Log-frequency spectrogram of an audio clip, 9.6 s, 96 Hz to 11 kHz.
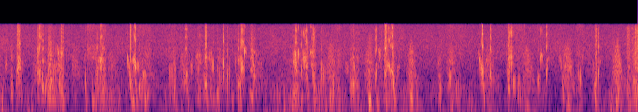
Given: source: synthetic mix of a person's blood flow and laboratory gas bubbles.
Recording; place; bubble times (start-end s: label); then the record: Doppler ultrasound of blood flow; subclavian vein
0.01-0.05 s: bubbles
0.08-0.12 s: bubbles
0.15-0.36 s: bubbles
0.52-1.05 s: bubbles
1.27-1.61 s: bubbles
1.90-2.27 s: bubbles
2.53-2.67 s: bubbles
2.73-2.91 s: bubbles
2.93-3.47 s: bubbles
3.53-3.89 s: bubbles
4.38-4.92 s: bubbles
4.97-5.12 s: bubbles
5.17-5.42 s: bubbles
5.62-6.04 s: bubbles
6.55-6.66 s: bubbles
6.71-6.93 s: bubbles
7.17-7.41 s: bubbles
7.59-7.88 s: bubbles
8.06-8.25 s: bubbles
8.38-8.54 s: bubbles
8.65-8.77 s: bubbles
8.88-9.03 s: bubbles
9.36-9.58 s: bubbles
From the record:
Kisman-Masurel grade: 242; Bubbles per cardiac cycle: several, 3 to 8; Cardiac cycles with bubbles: 100%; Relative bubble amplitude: moderate (0.250 to 0.450); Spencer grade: 3 (all of the cardiac periods contain showers or single bubble signals, but not dominating or overriding the cardiac motion signals); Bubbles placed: anywhere in the cardiac cycle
